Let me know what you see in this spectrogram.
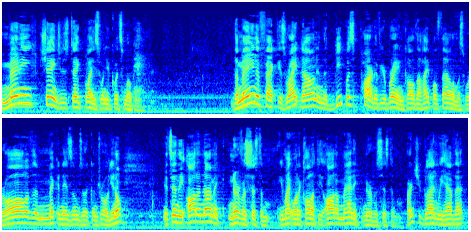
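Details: Adult male speaker; ordinary speech.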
